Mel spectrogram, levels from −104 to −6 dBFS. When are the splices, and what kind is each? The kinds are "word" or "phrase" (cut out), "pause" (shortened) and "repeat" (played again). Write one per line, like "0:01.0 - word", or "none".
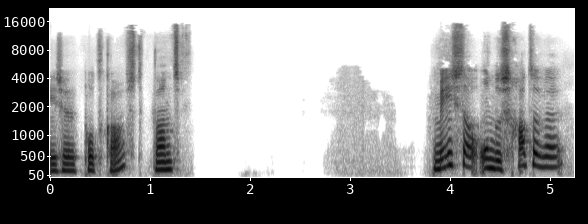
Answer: none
